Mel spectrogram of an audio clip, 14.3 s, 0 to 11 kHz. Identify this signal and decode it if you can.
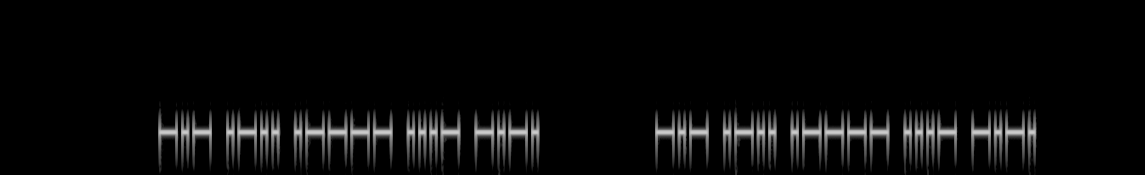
Morse code, heard as a keyed tone, about 17 wpm, 700 Hz. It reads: KL1VC KL1VC
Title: USA Call Signs - 5 Characters - Repeated 2x - 17wpm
